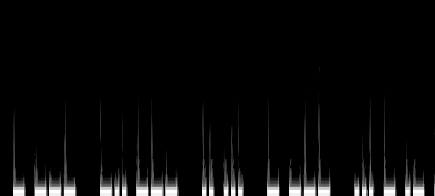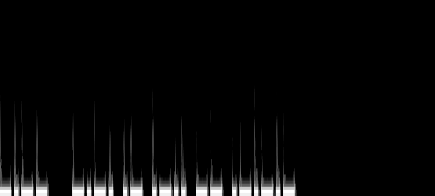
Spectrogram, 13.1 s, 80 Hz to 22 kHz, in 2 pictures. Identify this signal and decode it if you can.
Morse code, heard as a keyed tone, about 22 wpm, 700 Hz. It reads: TO DO IS TO STAY CALM.
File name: Sentences with 7-Word Phrases - 22wpm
